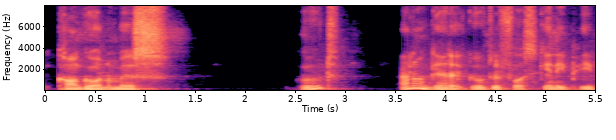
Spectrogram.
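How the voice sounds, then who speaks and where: With vocal fry and a very deep, low pitch, a man speaks at a moderate pace, his voice making very wide pitch swings and big swings in loudness, broken by long, frequent pauses. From Africa. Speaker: livestreamer, anime reviewer. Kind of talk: casual livestream chat.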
